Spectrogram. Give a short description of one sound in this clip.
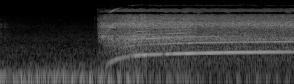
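An angle grinder motor whirs up to speed and runs with a high whine.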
